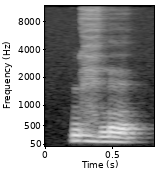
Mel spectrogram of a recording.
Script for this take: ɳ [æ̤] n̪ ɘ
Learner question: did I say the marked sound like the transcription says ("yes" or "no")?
yes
